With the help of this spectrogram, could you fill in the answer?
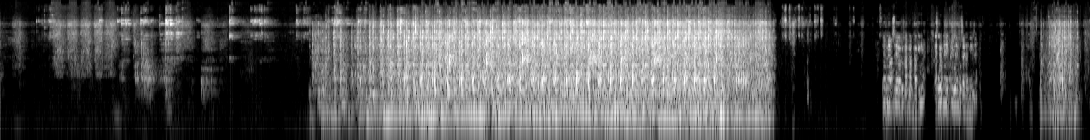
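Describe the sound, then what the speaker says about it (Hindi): A sewing machine runs steadily for about four and a half seconds, stitching a half-inch folded fabric hem on a salwar, with brief handling noises and short bursts of talk around it. "आधा आधा इंच कपड़े को फोल्ड करते जाना है और ऐसे सिलाई लगा लेनी है।"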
